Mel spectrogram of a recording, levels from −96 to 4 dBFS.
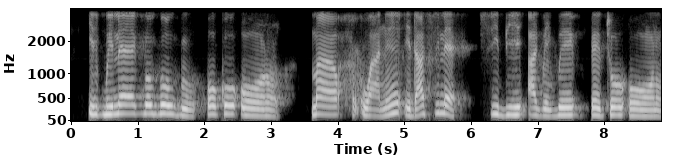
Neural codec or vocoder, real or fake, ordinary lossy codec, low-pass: codec, 16 kHz, 4 kbps, X-Codec, HuBERT features, trained on LibriSpeech; fake; none; 3.6 kHz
